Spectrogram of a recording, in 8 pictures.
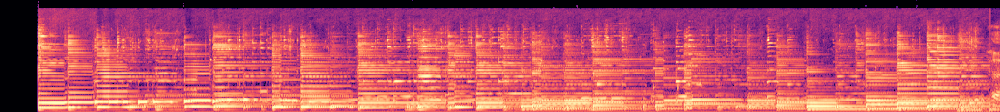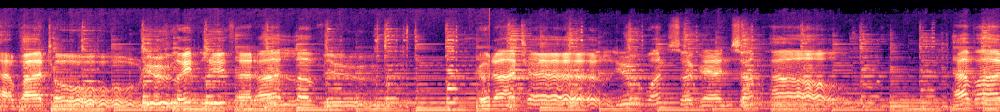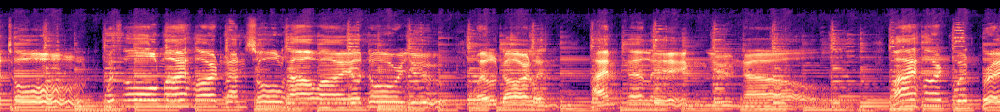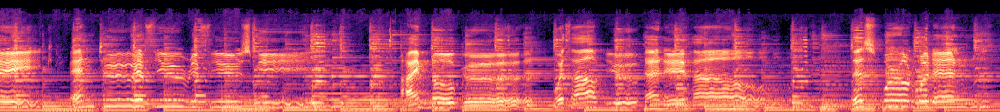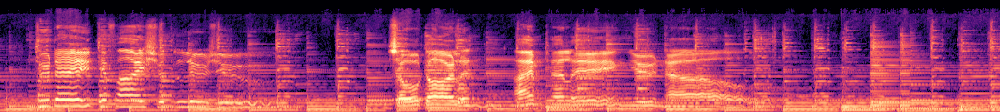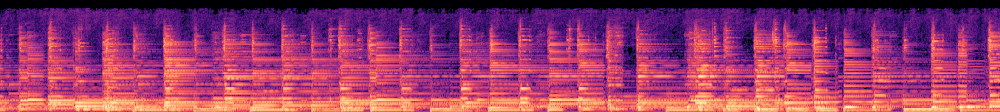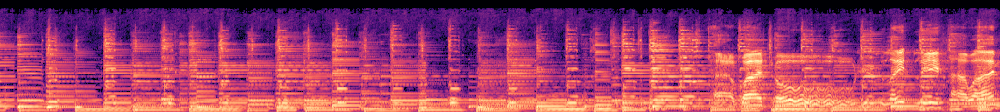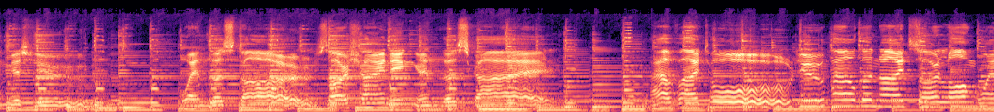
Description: vocals on all songs, except:
all instruments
